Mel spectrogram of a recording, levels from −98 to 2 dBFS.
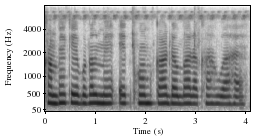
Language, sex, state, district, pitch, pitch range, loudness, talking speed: Hindi, female, Jharkhand, Garhwa, 230 Hz, 220-235 Hz, -16 LUFS, 160 wpm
